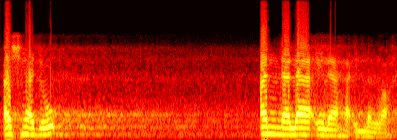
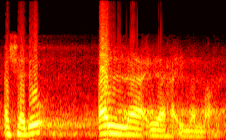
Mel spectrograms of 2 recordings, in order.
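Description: First: The n sound is pronounced separately before l. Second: The n sound is assimilated into the l. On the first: The speaker calls it wrong. "هذا لحن أليس كذلك؟" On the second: The speaker calls it right. "الصحيح أن يقول: ... إدغاما"

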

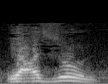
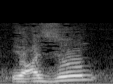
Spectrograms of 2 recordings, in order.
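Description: First: The first syllable has an 'a' vowel, ya. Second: The first syllable has a 'u' vowel, yu. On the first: The speaker calls it right. "يكون الياء مفتوحة، يعزون" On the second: The speaker calls it wrong. "لا يعزون"

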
